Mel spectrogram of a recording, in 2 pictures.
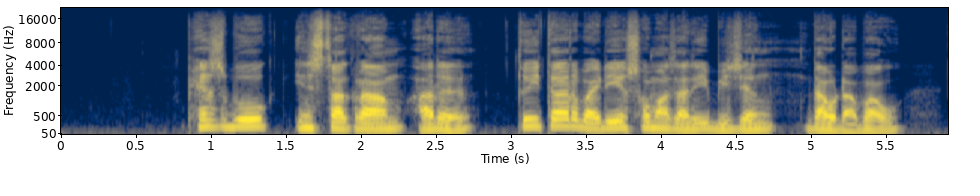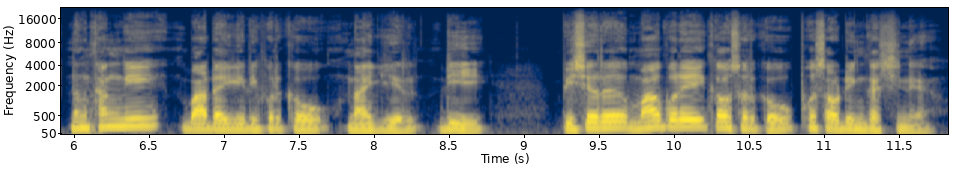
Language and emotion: Bodo, neutral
